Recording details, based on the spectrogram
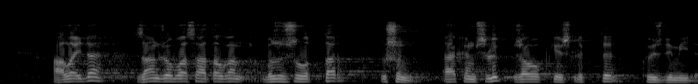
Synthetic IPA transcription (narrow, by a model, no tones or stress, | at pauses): ɑ̰lˠɑjd̪ɑzɑnʒo̞bɑsəɑt̪ɑlˠʁɑnbʊzuʃəlˠəq̚t̪ɑɾʏʃɪnækʲɪmʃɪlɪkʒɑwɑpkʲe̞ɾʃɪlɪk̚t̪ɪkʲʰɵzd̪e̞me̞jd̪ɪ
